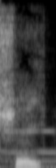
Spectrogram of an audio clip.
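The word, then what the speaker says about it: 四: In Japan the number four is considered unlucky as it's pronounced 'shi' and sounds the same as the word for death.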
